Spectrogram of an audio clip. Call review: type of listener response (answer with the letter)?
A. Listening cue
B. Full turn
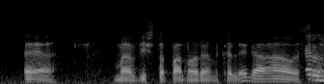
B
